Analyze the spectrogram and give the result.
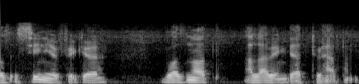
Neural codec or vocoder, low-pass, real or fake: vocoder, 22.05 kHz, 80 mel bands, Vocos; 7.2 kHz; fake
